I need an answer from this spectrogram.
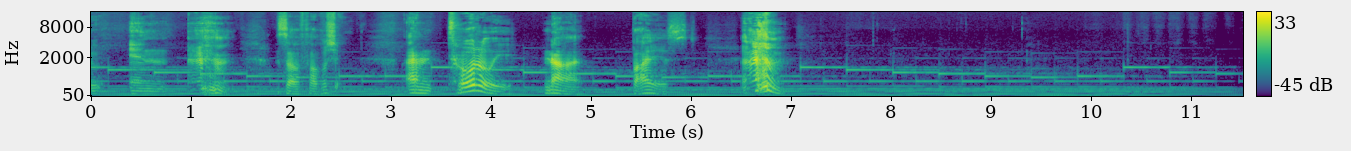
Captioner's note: ahem; ahem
